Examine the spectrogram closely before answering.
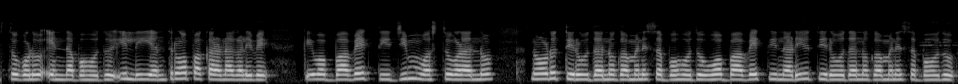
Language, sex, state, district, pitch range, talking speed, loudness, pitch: Kannada, female, Karnataka, Belgaum, 220-235 Hz, 95 wpm, -21 LUFS, 225 Hz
